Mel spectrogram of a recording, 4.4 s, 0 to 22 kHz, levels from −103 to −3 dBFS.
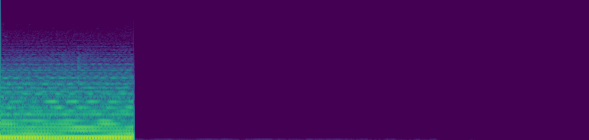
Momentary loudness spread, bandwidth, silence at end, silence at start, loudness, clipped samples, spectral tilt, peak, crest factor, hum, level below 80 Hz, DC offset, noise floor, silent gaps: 3 LU; 3.4 kHz; 3.4 s; 0 s; -21 LUFS; under 0.1%; -12 dB/octave; -10 dBFS; 14 dB; none; -28 dBFS; under 0.1%; under -90 dBFS; none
